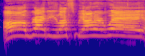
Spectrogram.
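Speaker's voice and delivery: high, loud, slow shout; a child calling loudly through the house. Acted. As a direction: shout it toward the other room. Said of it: "I shouted".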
